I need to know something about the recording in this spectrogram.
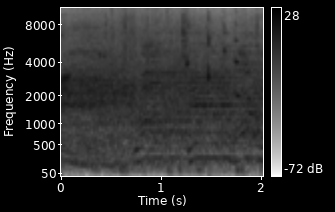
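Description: A basketball being dribbled on a hardwood court, with voices going on over it.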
